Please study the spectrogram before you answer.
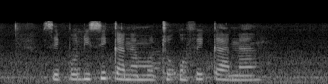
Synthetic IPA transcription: sɪpʼolisikʼanamʊtʰʊʔʊfɪkʼaːna

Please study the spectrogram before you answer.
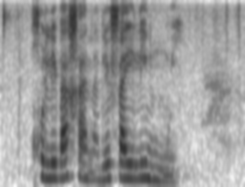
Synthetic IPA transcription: χʰʊlɪbaχanalɪfaɪlɪŋ̩ːŋwɛ

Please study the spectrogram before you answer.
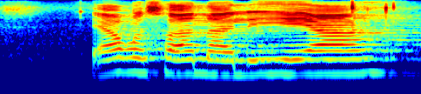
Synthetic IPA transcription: jaɣʊsanalɪja

